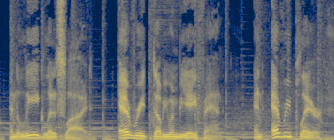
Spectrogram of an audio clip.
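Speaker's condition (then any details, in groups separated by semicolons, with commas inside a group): No condition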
